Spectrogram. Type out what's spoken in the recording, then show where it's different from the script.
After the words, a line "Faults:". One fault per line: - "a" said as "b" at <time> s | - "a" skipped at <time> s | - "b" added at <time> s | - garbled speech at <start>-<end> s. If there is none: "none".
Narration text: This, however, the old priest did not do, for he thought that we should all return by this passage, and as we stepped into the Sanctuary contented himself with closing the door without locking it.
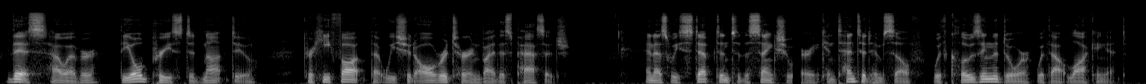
This, however, the old priest did not do, for he thought that we should all return by this passage, and as we stepped into the Sanctuary contented himself with closing the door without locking it.
Faults:
none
